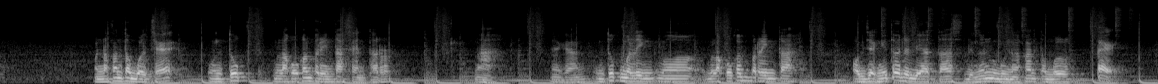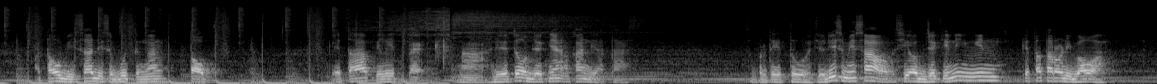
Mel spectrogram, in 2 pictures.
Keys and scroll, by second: 4.9 c, 16.4 t.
